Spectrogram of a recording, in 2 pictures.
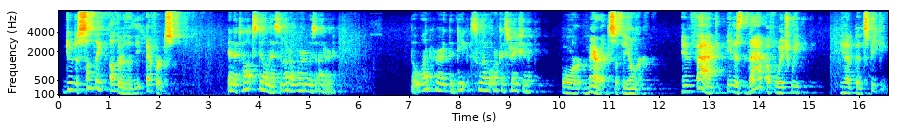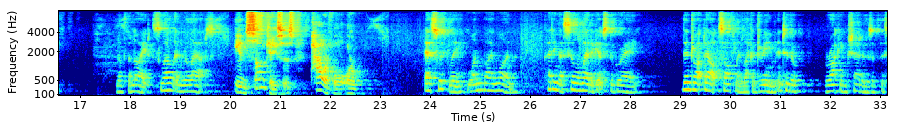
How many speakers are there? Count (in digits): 2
